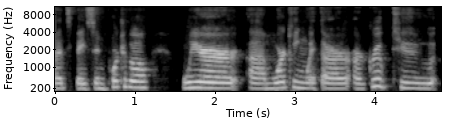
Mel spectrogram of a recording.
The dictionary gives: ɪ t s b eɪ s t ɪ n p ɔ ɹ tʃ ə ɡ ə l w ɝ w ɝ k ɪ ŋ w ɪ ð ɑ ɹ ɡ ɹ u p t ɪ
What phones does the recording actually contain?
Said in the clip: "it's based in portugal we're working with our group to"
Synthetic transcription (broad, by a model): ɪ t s b eɪ s t ɪ n p ɔ ɹ tʃ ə ɡ l w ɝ w ɝ k ɪ ŋ w ɪ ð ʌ ɹ ɡ ɹ u p t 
